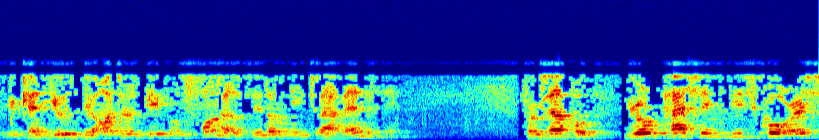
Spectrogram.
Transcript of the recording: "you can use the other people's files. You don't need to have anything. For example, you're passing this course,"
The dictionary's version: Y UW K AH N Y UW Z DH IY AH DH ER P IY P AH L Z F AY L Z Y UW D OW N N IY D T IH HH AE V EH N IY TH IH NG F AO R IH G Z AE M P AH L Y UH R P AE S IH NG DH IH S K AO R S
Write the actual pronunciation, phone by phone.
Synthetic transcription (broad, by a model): Y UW K AH N Y UW Z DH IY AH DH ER P IY P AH L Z F AY L Z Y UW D OW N N IY D T IH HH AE V EH N IY TH IH NG F AO R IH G Z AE M P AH L Y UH R P AE S IH NG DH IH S K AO R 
